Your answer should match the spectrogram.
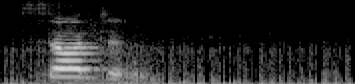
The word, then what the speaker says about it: certain: Next, certain, R is silent.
